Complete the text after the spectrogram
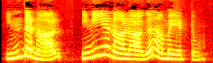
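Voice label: have a nice day, Tamil, female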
